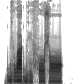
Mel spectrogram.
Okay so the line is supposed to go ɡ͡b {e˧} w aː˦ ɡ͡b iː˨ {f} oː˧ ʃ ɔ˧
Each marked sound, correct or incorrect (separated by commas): incorrect, correct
